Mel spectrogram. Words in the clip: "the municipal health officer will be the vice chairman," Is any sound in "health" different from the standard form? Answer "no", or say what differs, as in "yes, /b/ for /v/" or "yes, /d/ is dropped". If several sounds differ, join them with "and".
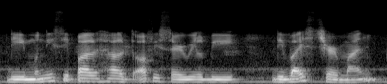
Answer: yes, /t/ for /θ/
